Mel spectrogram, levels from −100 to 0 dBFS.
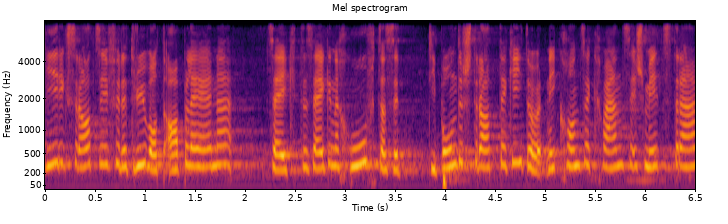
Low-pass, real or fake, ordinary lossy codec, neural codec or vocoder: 7.2 kHz; real; none; none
